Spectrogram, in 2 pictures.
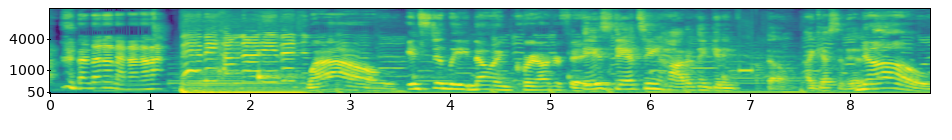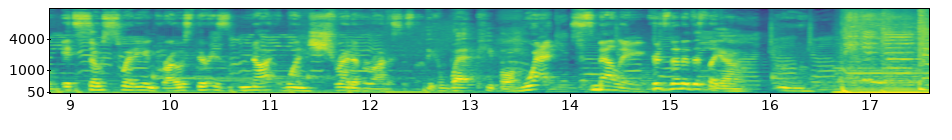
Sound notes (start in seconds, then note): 6.8 beep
